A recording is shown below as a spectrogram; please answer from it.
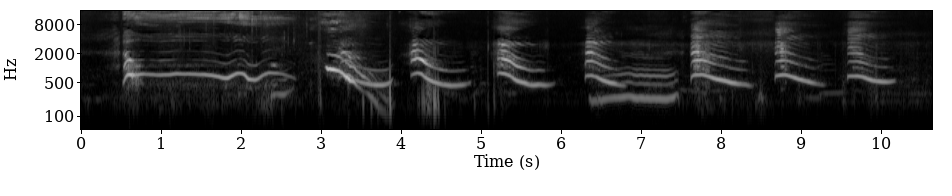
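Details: Maisy, a dog 'talking' and seeming to say 'Ralph', gives a long wavering tone followed by a string of about eight short rising-then-falling yowls, roughly one per second.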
